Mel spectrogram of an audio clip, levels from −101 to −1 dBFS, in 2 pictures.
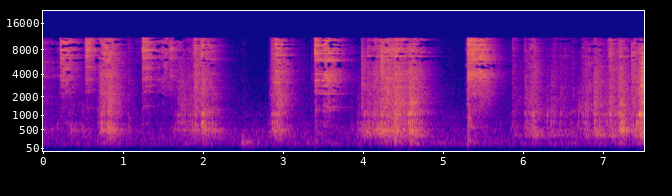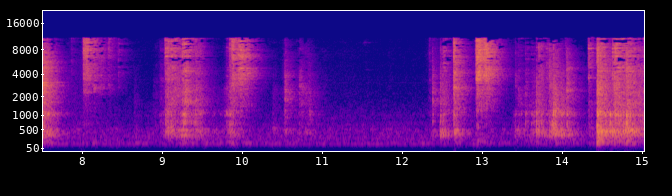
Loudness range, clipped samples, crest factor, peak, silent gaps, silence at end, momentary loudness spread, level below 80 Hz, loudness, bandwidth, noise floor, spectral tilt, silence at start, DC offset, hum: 8 LU; under 0.1%; 24 dB; -12 dBFS; none; 0 s; 21 LU; under -90 dBFS; -30 LUFS; 11.5 kHz; -69 dBFS; 1.5 dB/octave; 0 s; under 0.1%; none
